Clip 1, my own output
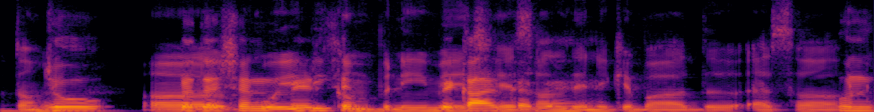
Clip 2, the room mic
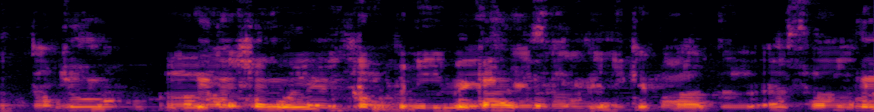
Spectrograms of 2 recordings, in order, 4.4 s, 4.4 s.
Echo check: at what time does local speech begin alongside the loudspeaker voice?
none

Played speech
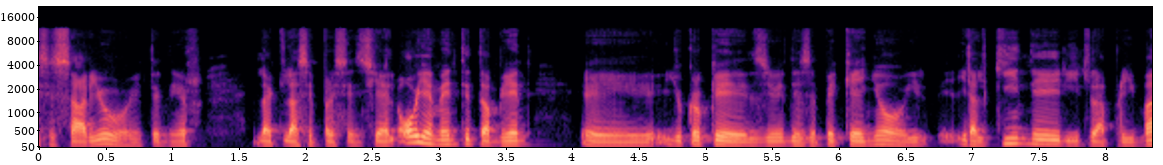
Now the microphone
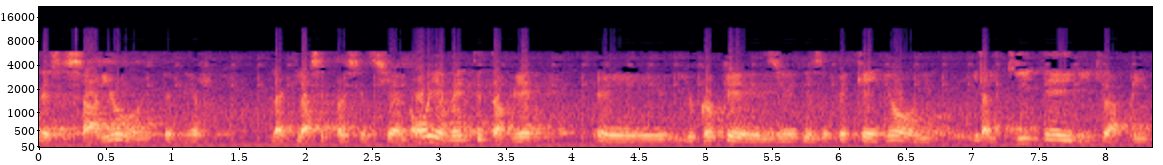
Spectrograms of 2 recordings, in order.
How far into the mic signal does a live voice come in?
none

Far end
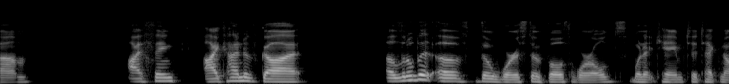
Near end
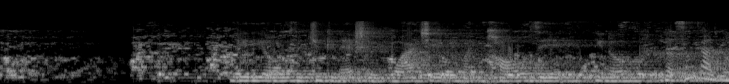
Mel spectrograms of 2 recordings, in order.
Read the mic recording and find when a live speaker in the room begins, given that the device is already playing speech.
2.3 s

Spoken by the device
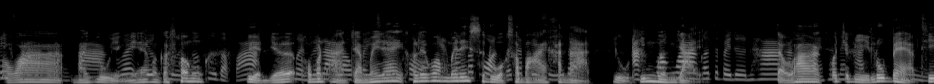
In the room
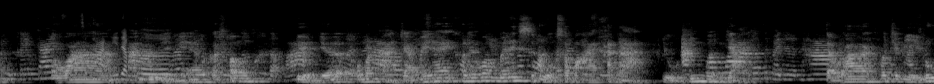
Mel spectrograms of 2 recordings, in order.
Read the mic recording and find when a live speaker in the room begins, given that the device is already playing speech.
0.8 s

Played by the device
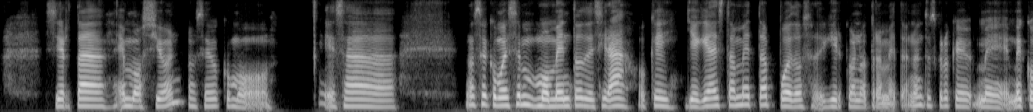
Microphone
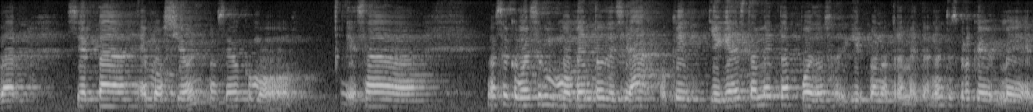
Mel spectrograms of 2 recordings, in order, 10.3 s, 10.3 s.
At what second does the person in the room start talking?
none

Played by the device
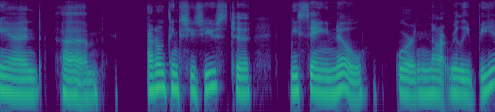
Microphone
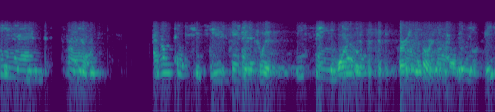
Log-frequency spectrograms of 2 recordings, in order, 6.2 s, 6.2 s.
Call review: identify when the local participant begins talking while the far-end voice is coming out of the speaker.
2.6 s

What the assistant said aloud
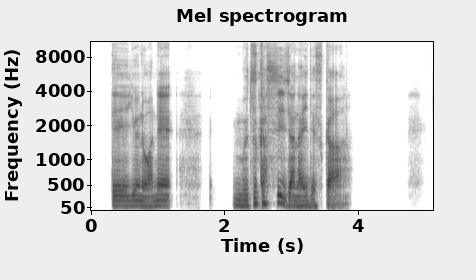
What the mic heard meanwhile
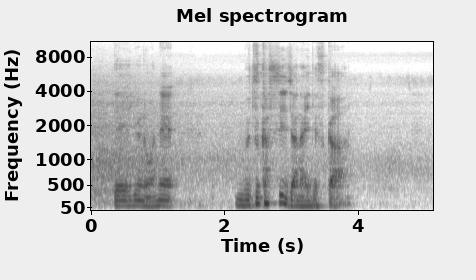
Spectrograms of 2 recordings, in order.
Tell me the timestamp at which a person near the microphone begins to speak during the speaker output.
none

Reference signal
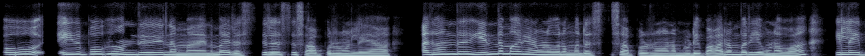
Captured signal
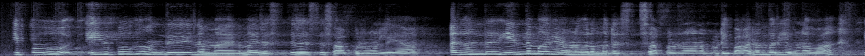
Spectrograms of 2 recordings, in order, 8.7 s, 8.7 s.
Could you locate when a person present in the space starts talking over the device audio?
none

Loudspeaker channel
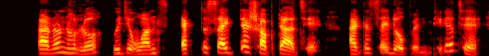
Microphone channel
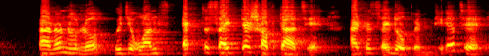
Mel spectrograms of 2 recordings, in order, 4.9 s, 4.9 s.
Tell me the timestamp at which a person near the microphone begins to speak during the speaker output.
none

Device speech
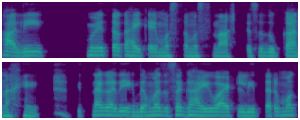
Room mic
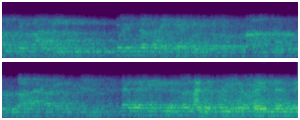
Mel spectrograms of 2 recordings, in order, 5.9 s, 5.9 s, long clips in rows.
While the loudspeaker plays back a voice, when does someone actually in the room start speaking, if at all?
4.9 s

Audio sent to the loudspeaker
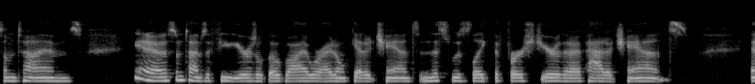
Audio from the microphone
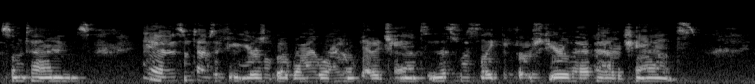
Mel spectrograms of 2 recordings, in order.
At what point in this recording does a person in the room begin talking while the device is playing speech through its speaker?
none

